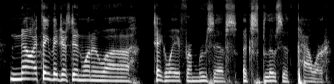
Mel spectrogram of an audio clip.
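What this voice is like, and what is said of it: Usual voice. Nothing is said of it.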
